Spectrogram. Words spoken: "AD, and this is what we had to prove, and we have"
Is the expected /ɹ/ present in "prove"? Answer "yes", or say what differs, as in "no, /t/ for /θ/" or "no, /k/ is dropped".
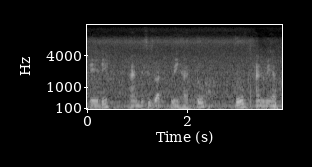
yes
